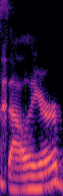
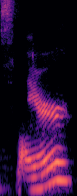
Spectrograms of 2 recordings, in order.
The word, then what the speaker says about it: Salier: It's Salier, but I've been called Slayer many times over, and now a lot of my friends actually call me the Slayer.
